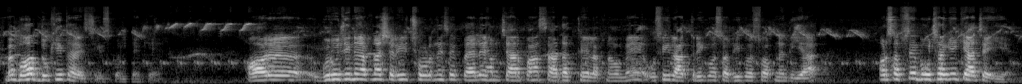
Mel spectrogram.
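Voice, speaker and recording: A man with a slightly raised pitch shares a spiritual testimony in a slow, pausing, reflective way. He is moved to tears at times. Faint birdsong runs behind him outdoors. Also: a little hiss or hum. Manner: slow, reflective and emotional, with many pauses and fillers. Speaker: meditation teacher.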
